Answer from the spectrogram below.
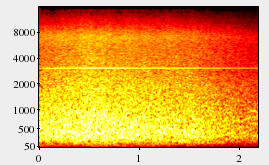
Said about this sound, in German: an der das Wasser aus der Fischzuchtanlage in den Fluss zurückfließt. Es rauscht durch einen etwa ein Meter breiten Kanal.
